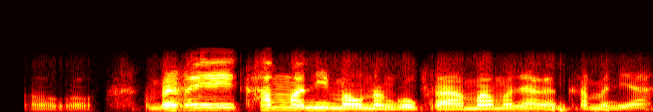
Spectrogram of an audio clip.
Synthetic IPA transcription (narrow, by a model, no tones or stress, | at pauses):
o̰o̰ambaɾekʰamːanimawnaŋɡowpʰɾamamazaɡankʰamania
